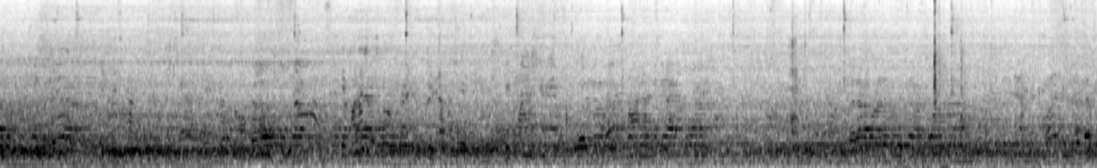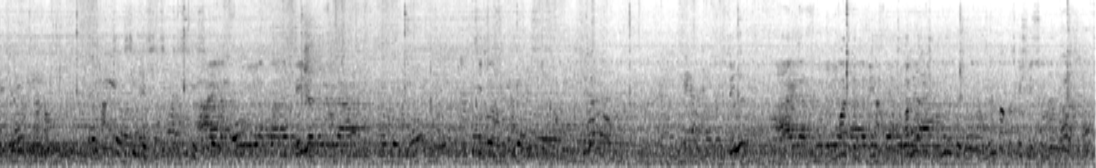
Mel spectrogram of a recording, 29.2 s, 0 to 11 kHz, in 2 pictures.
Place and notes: Rue Auguste Blanqui, Saint-Denis, France - Place de la Halle C&A
This recording is one of a series of recording mapping the changing soundscape of Saint-Denis (Recorded with the internal microphones of a Tascam DR-40).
